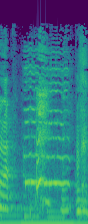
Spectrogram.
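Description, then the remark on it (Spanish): A voice mimics an office telephone ringing, a high, warbling, sustained tone held for over a second between shorter voiced bursts, fairly loud. “Esto es como, como suenan los, los teléfonos estos de las oficinas, ¿no?”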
